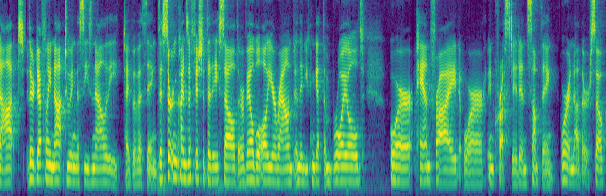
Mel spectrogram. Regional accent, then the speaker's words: New Jersey, United States; And I grew up in New Jersey, and my parents live in the Jersey Shore right now.

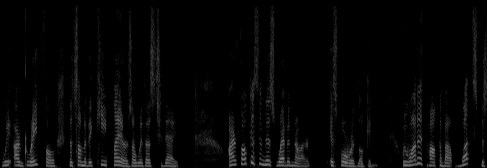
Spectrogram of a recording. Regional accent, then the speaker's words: Massachusetts, United States; Congressman Jim McGovern from my home state of Massachusetts

